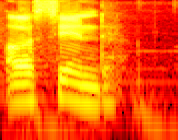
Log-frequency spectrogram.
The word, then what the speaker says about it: ascend: ASCEND, इसे हम पढ़ते हैं असेंड। क्या पढ़ते हैं? असेंड पढ़ते हैं। ठीक है, यहाँ पर भी सी साइलेंट होता है।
